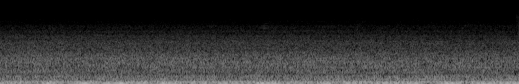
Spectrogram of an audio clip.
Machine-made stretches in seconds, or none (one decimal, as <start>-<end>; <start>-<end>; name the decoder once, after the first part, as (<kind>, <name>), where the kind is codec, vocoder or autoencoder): 0.0-5.2 (vocoder, BigVGAN v2)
